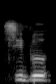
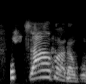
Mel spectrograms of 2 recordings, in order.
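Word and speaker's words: צָבָא: 찌브 아니면 레찌브 찌브 지브 아 지브 맞아요. 이거를 그렇게 말하면 안 되고 짜바라고 말해 줘야 돼요.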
